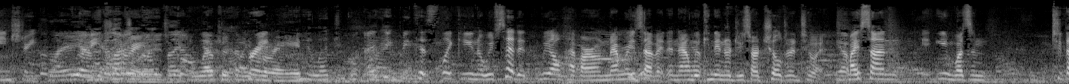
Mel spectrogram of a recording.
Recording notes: It was recorded live from Walt Disney World. It includes a roundtable panel with a number of Disney mom bloggers who were in town to cover the event.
